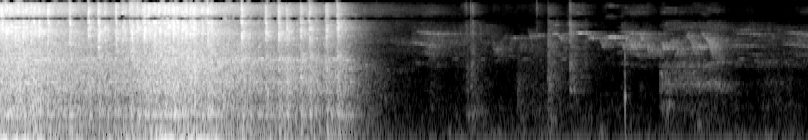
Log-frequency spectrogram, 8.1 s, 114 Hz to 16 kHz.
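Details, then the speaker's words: Carbureted Ford Mustang at first start, drawing air under a 1-inch carb spacer fitted with the wrong gasket; crew suspecting jets too small: ragged, uneven running that fades and dies after a few seconds; rough running from a vacuum leak. "Yeah, it sounded to me like it's not. It's not hitting on all of it."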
